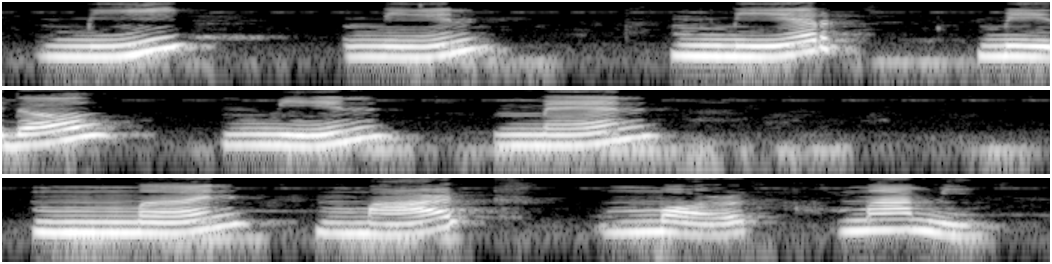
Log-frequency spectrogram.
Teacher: voice bilabial nasal sound M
